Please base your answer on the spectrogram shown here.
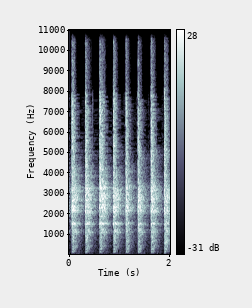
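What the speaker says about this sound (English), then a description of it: "I'm going to go ahead and give it a little tap for good measure" Eight loud, regular taps from a dead blow hammer seating a final gear bearing on a Kymco Super9 scooter, each a close, heavy thud with a short decay.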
